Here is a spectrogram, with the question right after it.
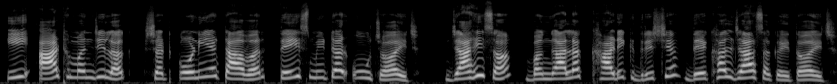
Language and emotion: Maithili, neutral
